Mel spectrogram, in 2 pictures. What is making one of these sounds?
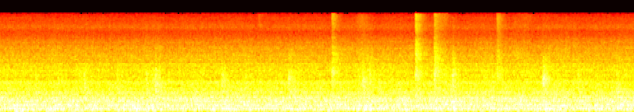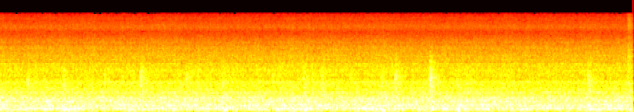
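A condenser tumble dryer hums and rumbles as it runs.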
